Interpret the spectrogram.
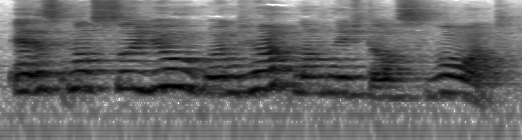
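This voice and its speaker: A woman reads a children's story aloud at a steady, even pace. Her voice sits fairly high. The room rings, and she is some distance from the mic. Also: moderate pace, roomy sound. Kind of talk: storybook read-aloud narration.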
